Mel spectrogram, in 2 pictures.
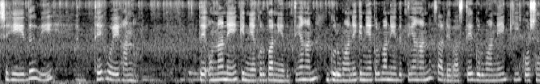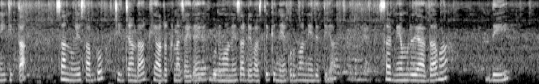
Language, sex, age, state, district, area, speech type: Punjabi, female, 30-45, Punjab, Gurdaspur, urban, spontaneous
